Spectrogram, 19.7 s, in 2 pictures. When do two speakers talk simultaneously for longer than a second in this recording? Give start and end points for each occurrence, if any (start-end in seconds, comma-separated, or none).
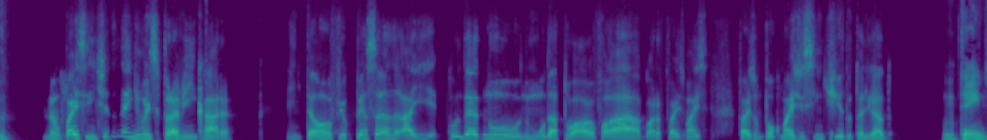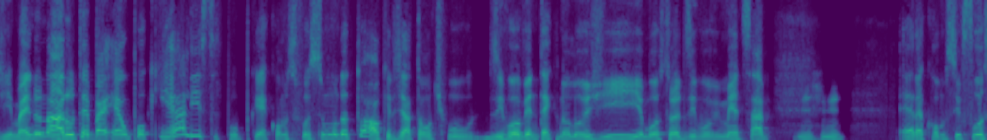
none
